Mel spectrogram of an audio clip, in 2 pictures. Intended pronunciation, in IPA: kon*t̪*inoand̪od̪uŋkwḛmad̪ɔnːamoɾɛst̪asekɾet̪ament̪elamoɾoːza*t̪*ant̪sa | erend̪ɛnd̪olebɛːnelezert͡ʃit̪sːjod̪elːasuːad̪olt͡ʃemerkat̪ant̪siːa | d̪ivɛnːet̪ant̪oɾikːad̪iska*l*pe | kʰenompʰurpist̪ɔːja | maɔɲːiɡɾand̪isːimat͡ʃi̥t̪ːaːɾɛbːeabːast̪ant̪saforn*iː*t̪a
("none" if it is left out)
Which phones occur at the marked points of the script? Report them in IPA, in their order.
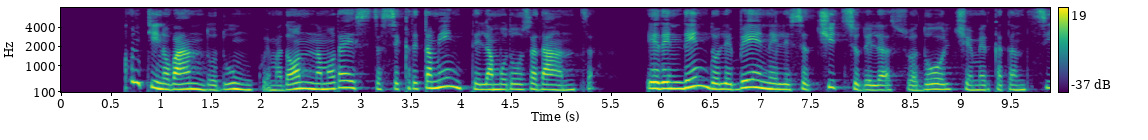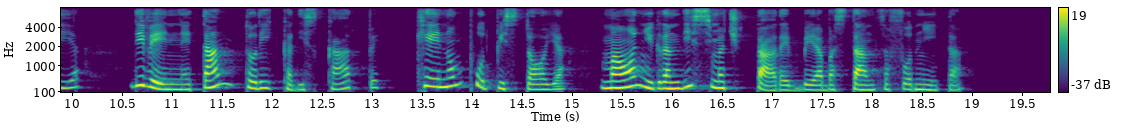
t̪, d̪, r, iː

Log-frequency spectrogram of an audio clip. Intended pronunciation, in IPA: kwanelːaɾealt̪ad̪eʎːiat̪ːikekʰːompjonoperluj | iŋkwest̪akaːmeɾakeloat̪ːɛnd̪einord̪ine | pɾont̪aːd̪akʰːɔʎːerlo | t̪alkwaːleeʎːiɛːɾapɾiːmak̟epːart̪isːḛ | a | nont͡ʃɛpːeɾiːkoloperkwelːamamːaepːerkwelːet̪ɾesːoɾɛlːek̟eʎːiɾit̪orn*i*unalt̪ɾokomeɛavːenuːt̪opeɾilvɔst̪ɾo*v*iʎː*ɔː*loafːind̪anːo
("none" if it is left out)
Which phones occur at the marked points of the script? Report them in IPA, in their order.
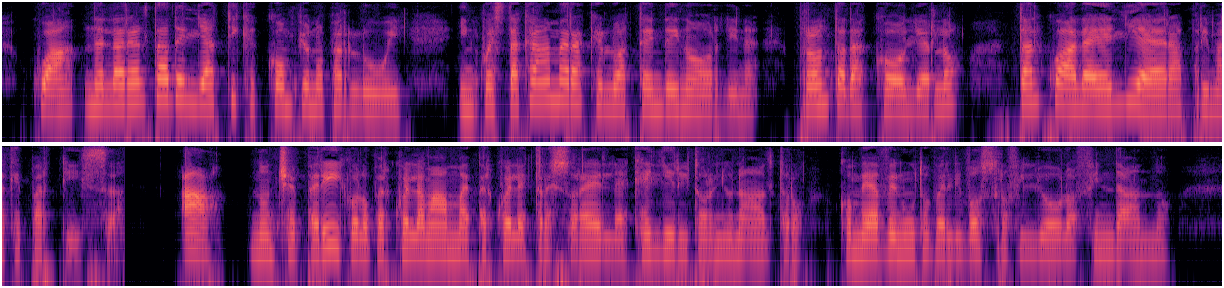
i, f, ɔː

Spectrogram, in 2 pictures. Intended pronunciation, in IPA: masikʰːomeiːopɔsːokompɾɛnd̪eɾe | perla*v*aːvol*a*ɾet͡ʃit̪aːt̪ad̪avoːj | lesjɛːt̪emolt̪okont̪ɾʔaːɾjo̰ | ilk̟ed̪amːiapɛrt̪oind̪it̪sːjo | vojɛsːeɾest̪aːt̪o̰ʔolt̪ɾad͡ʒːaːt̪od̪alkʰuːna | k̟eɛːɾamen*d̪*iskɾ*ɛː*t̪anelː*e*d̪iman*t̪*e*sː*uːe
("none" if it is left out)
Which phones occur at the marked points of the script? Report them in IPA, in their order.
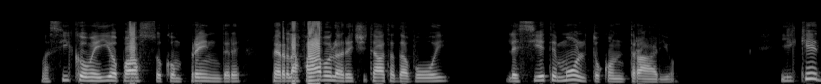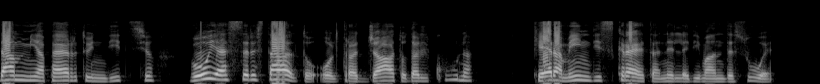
f, a, d̪, ɛː, e, d̪, s

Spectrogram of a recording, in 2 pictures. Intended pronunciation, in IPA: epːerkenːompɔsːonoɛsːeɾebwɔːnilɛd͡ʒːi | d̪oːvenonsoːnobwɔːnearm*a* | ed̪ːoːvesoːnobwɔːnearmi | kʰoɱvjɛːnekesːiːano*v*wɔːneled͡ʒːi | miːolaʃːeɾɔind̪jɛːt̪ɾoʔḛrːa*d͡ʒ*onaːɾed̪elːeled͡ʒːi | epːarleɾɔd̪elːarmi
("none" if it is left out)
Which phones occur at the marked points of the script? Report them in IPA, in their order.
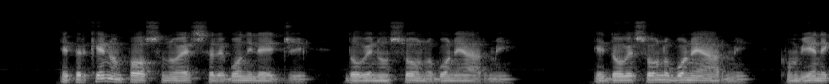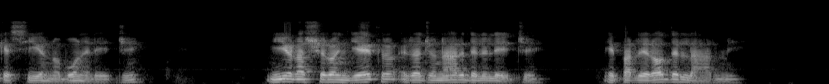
i, b, d͡ʒ

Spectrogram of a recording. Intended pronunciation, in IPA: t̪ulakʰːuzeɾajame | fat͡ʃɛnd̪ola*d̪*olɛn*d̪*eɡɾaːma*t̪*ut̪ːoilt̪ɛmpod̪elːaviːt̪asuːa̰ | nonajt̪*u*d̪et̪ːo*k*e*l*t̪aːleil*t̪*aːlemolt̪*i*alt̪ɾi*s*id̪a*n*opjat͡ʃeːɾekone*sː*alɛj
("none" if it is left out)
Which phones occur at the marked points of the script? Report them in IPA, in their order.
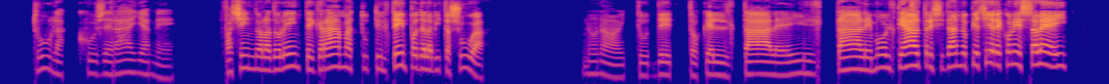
d̪, t̪, t̪, u, k, l, t̪, i, s, nː, sː

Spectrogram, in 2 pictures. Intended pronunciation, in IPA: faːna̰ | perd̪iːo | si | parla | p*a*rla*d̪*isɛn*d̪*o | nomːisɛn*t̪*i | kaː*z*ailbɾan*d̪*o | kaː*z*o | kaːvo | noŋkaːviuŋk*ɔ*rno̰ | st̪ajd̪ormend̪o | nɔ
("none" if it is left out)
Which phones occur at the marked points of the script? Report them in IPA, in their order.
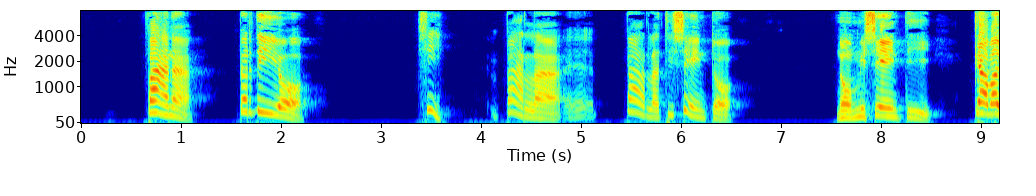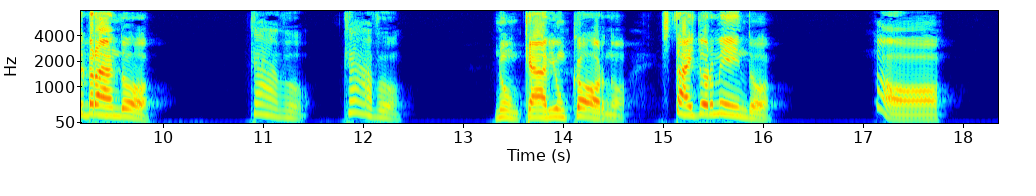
a, t̪, t̪, t̪, v, d̪, v, ɔ

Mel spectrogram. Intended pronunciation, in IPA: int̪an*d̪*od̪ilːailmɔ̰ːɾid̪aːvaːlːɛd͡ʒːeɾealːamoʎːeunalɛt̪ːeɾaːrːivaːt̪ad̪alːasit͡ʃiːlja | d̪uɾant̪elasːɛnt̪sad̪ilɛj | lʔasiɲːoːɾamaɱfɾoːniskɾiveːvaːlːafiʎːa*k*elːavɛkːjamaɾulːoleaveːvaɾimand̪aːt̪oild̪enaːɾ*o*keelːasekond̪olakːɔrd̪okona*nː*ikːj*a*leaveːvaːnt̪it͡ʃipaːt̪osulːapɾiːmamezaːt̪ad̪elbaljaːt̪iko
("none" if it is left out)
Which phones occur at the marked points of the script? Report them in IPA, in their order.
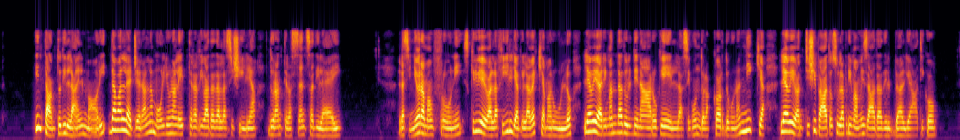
t̪, k, o, nː, a

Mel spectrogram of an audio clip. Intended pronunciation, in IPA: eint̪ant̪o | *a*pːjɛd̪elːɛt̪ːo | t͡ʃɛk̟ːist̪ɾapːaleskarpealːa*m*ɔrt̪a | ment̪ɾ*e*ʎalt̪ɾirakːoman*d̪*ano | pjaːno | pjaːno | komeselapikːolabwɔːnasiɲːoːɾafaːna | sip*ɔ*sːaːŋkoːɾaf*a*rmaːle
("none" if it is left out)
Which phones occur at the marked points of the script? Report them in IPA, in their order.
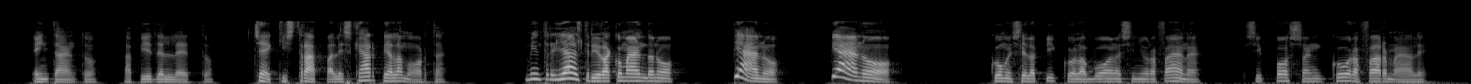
a, m, e, d̪, ɔ, a

